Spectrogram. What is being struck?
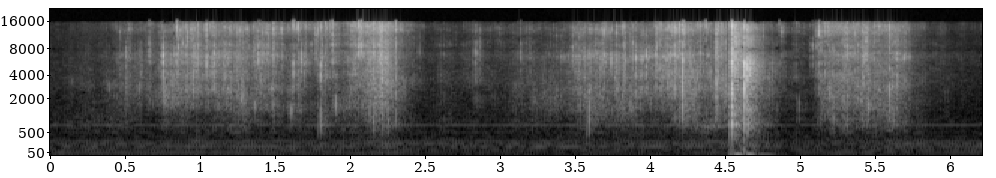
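Plastic bubble wrap.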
